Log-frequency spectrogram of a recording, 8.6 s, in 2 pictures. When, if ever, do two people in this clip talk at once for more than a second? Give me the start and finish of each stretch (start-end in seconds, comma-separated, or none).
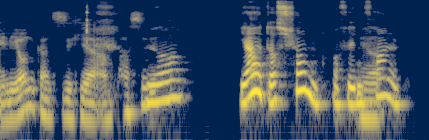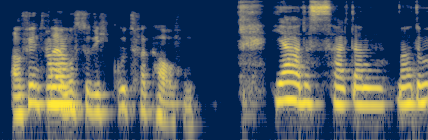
none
